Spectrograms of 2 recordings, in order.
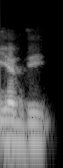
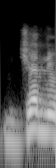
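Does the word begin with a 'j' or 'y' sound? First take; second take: y; j. First: The word begins with a y sound. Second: The word begins with a j sound. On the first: The speaker calls it right. "शुद्ध का है यदि" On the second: The speaker calls it wrong. "लोग जदि बोलते हैं"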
